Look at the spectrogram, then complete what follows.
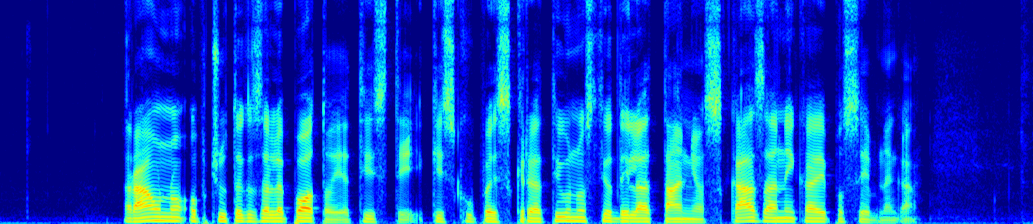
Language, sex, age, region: Slovenian, male, 18-29, Central Slovenia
